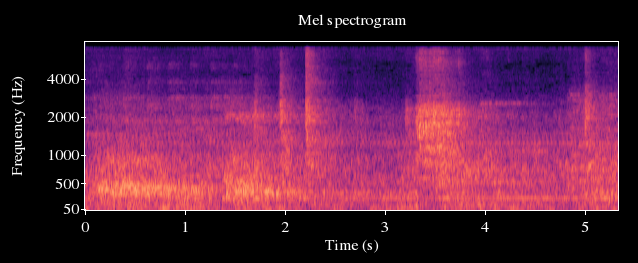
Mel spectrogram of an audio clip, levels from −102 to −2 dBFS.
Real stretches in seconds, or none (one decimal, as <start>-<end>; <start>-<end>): 0.0-5.3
